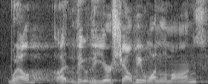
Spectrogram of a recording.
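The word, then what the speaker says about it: Le Mans: the Year Shelby won lemons right snake that's how you pronounce it as lamons in in 59 uh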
